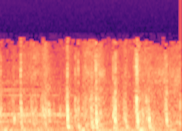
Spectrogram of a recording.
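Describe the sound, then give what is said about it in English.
Horses' hooves clip-clop in a steady walking rhythm as riders ride home, several sharp knocks, with no voices over them. “Let's rest the horses a minute.”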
